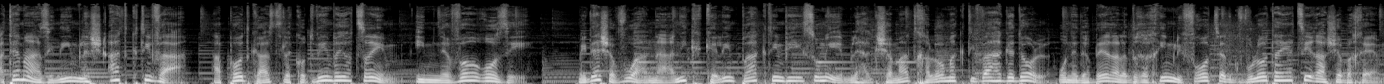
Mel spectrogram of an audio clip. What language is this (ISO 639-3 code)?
heb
